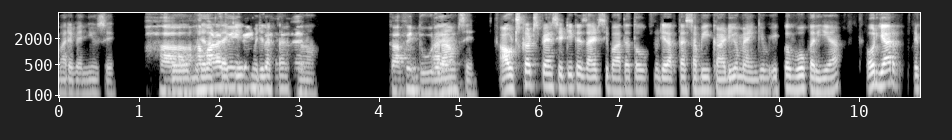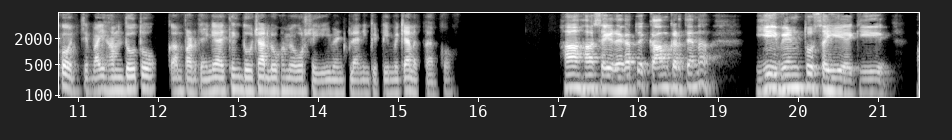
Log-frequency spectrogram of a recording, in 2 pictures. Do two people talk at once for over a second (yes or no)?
yes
